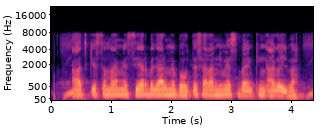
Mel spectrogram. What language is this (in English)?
Bhojpuri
